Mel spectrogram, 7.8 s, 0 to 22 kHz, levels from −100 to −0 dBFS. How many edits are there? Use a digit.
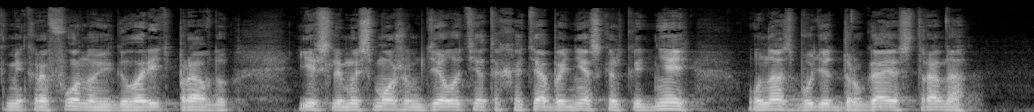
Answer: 0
